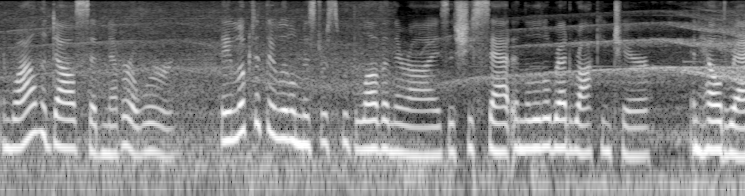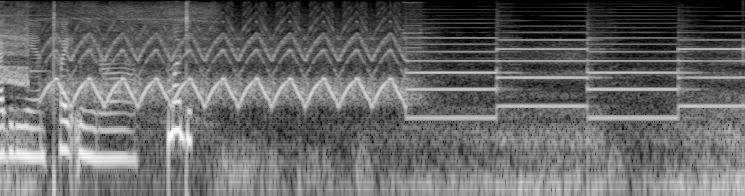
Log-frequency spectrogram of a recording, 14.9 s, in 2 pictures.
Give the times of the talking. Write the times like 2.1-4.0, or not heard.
0.0-9.4.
